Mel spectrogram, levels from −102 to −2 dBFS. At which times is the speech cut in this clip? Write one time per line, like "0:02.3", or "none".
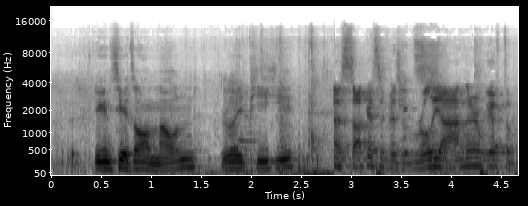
0:02.9

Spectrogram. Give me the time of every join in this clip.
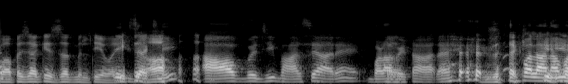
none

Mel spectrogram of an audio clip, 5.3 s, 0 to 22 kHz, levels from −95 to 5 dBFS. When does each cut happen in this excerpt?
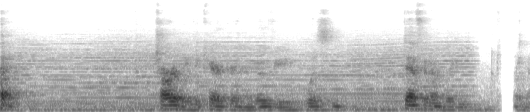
none

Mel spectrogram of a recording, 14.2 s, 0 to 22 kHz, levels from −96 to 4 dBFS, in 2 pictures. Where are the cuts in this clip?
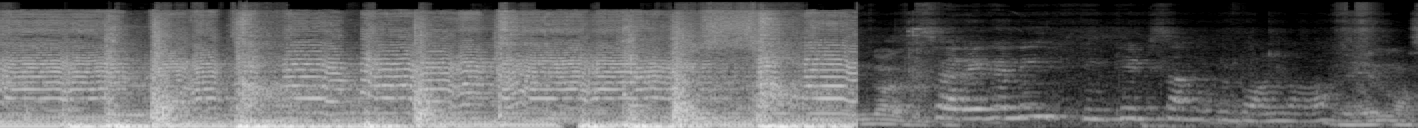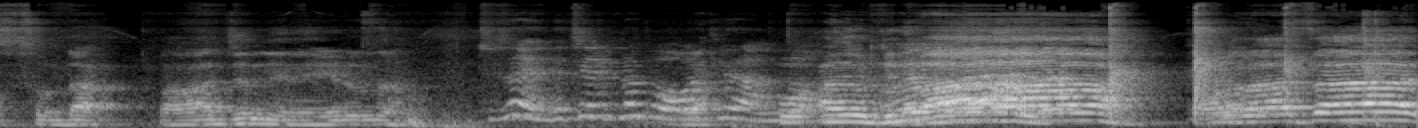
0:04.4

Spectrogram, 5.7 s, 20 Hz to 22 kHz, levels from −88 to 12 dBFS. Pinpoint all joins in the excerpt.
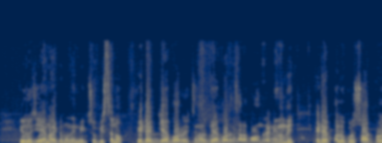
0:01.9

